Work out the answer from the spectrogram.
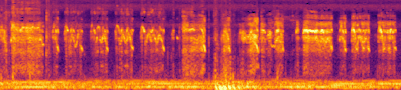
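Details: A single kingfisher chick receiving plenty of food: choppy, hoarse rasping calls in uneven bursts, with a low thud partway through.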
